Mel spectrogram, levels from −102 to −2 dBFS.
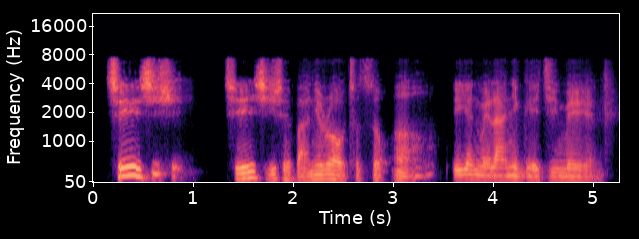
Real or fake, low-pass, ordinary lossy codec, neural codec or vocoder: fake; 7.2 kHz; none; codec, 16 kHz in and 24 kHz out, 0.4 kbps, LongCat-Audio-Codec, fine tuned four codebook decoder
